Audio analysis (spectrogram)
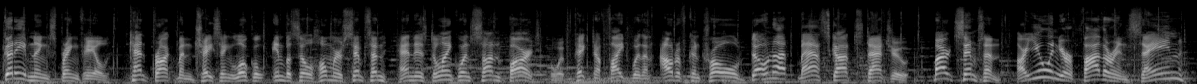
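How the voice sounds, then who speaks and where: An actor playing a smug, self-important middle-aged TV news anchor in a video game. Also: male voice, high voice, lively intonation, normal speed, few pauses, over music. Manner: smooth, self-important newsreader delivery. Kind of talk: mock news broadcast.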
